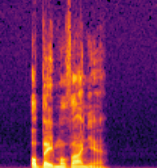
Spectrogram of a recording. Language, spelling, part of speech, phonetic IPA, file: Polish, obejmowanie, noun, [ˌɔbɛjmɔˈvãɲɛ], Pl-obejmowanie.ogg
